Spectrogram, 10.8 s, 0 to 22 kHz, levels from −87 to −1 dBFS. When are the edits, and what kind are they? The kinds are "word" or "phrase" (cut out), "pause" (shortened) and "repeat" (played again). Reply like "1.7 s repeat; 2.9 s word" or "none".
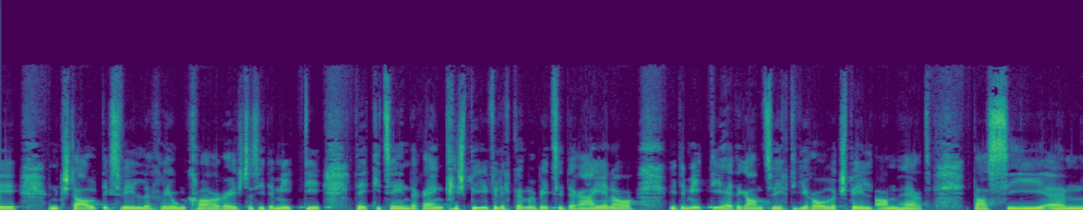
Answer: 8.7 s phrase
